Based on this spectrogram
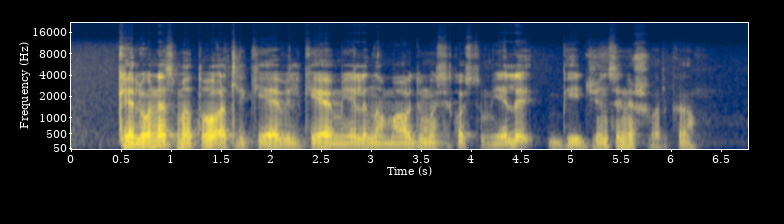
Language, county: Lithuanian, Šiauliai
